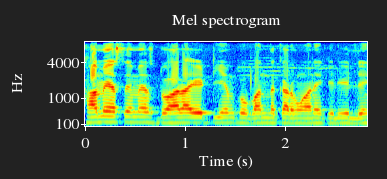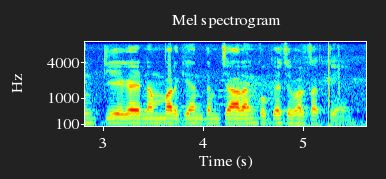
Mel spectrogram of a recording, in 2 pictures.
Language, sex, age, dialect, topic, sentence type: Hindi, male, 18-24, Awadhi Bundeli, banking, question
